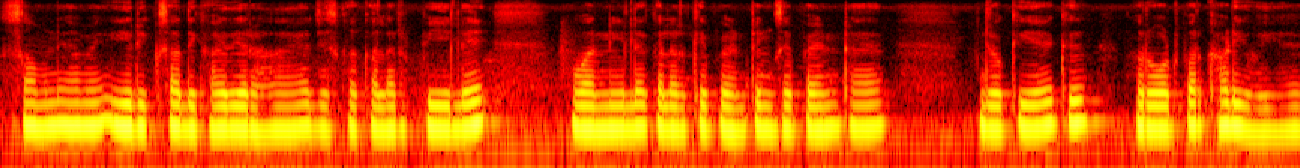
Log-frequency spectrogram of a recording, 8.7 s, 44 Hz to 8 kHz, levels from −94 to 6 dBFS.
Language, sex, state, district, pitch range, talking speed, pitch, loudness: Hindi, male, Jharkhand, Jamtara, 150-160 Hz, 180 wpm, 155 Hz, -21 LUFS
